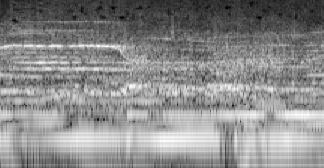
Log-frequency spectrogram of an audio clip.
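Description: Rock band playing live: slow, held chords that change about every second.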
